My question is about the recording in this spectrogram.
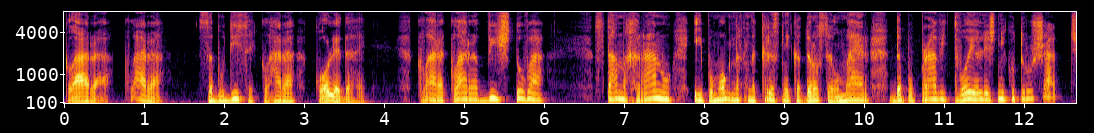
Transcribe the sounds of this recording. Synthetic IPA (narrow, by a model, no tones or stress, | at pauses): klˠaɾə̰klˠaɾə̰ | sɐbʊd̪isɛklˠaɾəkɔlɛd̪ɐ̰ɛ̰ | klˠaɾəklˠaɾəviʃt̪ova | st̪anəxɾanoipomɔɡnəxnɐkɾɤsnikəd̪ɾɔsɛlˠmaɛɾd̪ɐpopɾavit̪vɔjəlɛʃnʲikot̪ɾʊʃa̰t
